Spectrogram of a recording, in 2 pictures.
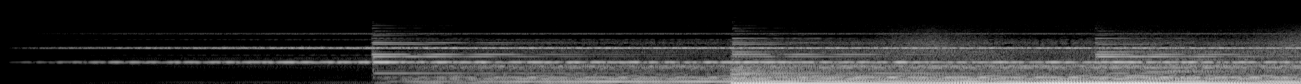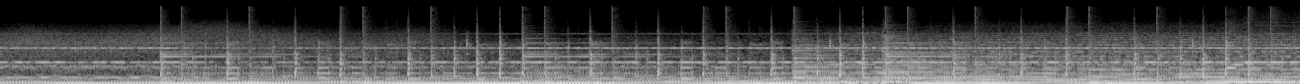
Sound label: Shaolin Temple, موسیقی مدیتیشن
